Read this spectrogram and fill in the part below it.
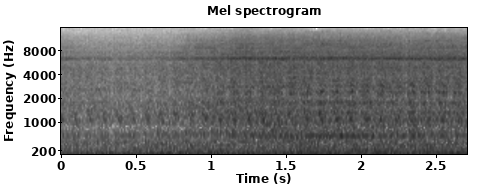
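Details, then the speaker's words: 1947 Ford truck flathead engine, sat 5 or 6 years, after fixing a big vacuum leak: vacuum gauge now where it should be, smooth low even idle rumble with steady beat; normal idle. "Nothing sounds like a flathead. These things just sound so good."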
